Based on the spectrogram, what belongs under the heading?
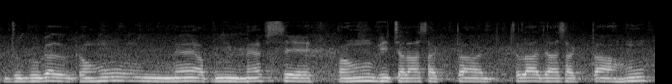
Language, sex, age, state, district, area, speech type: Urdu, male, 18-30, Bihar, Saharsa, rural, spontaneous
